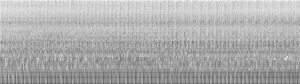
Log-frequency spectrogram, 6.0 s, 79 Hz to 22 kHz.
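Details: 2005 Dodge Ram 2500 5.9 Cummins turbo diesel, 194,966 miles, stone-cold start at 34°F after grid heater warm-up: even clatter about three beats a second, steady with no misses or stumbles; normal cold-start idle.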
